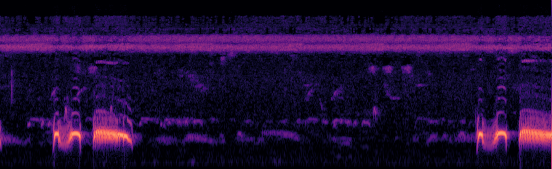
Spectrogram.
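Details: Spotted dove cooing: a short two-part coo followed by a longer rolling coo, then a long silence before the same phrase returns near the end.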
